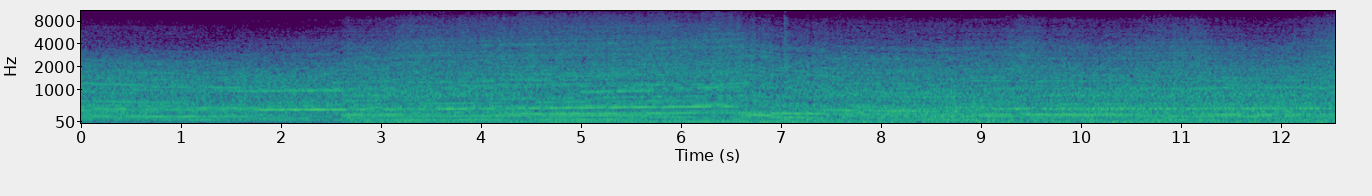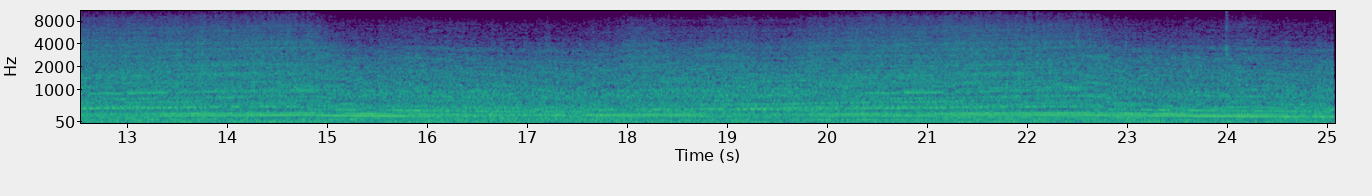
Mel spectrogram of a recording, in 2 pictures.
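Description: Race truck engine on the short Bristol oval, a continuous loud onboard drone whose pitch dips and climbs repeatedly as it lifts through the corners and drives off them, with no break.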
